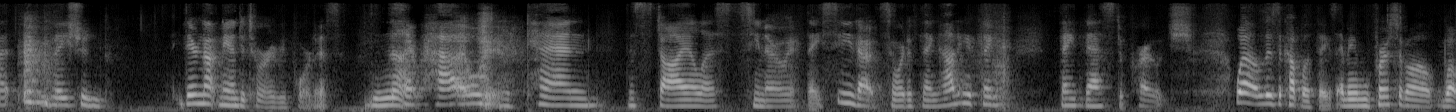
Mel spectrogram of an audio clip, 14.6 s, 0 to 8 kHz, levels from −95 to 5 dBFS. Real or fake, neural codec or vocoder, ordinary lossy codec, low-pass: fake; codec, 16 kHz, 1 kbps, X-Codec, WavLM features, trained on Multilingual LibriSpeech; AAC, 32 kbps; 7.2 kHz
